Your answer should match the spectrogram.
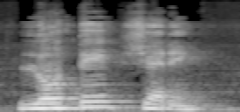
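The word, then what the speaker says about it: Lotay Tshering: लोते शेरिंग, स्पेलिंग बोल देता हूँ, LOTAY, और यहाँ पर टी साइलेंट है, SHERING।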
